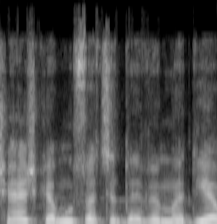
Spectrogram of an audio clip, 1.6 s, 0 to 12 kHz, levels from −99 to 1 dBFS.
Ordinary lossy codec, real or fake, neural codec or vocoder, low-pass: Opus, 24 kbps; real; none; 9.9 kHz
